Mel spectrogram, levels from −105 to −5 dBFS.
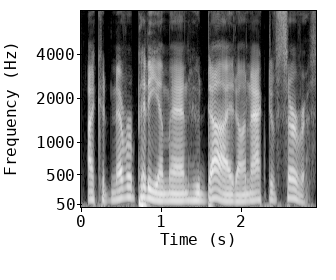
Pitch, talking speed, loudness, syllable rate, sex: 115 Hz, 225 wpm, -18 LUFS, 6.2 syllables/s, male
